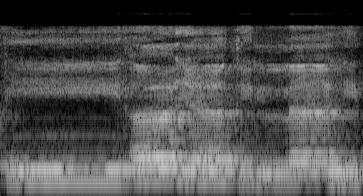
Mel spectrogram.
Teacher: فی یا مدہ کے بعد آیات میں یہ حمزہ آنے کی وجہ سے فی میں مد منفصل آئی ہے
